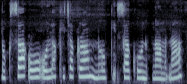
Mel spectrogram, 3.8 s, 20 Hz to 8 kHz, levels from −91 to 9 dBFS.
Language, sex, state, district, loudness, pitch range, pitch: Garo, female, Meghalaya, West Garo Hills, -18 LUFS, 245-295 Hz, 260 Hz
